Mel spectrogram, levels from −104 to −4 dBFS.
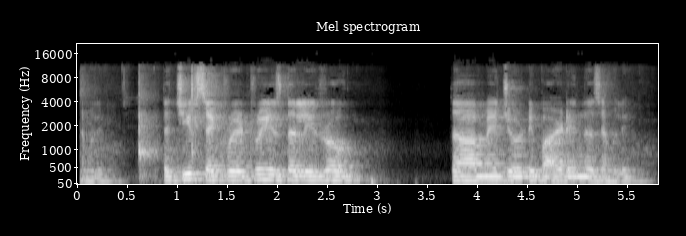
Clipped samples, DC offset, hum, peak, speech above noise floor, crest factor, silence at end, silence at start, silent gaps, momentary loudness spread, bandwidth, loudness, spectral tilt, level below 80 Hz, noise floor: under 0.1%; under 0.1%; none; -2 dBFS; 54 dB; 16 dB; 0.1 s; 0.05 s; none; 14 LU; 12 kHz; -18 LUFS; -4.5 dB/octave; -52 dBFS; -71 dBFS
